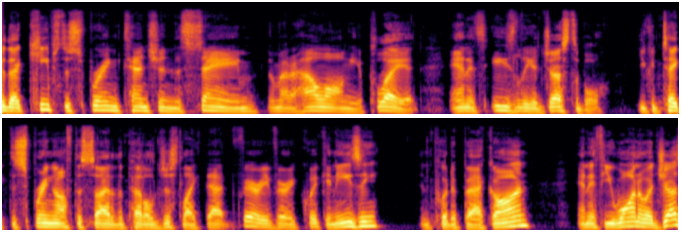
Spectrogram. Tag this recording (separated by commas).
Speech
